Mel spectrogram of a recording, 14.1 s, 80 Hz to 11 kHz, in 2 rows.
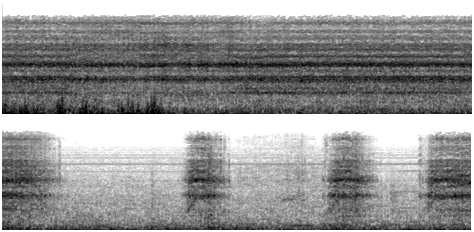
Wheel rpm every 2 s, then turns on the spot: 160, 160, 160, 130, 10, 20, 50.
none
